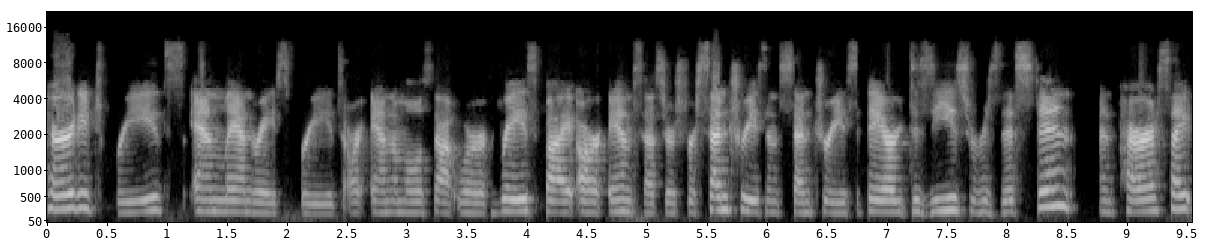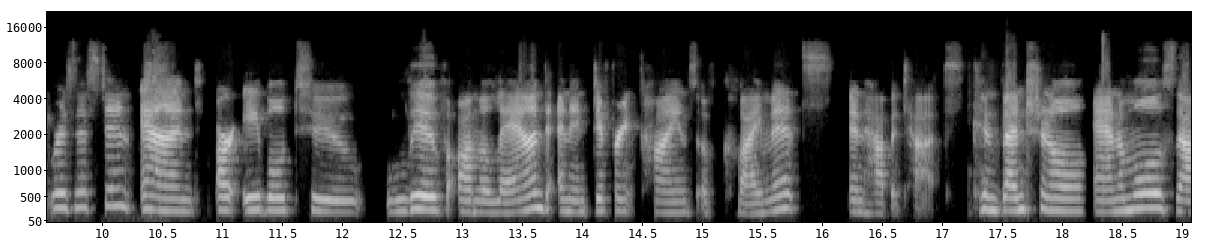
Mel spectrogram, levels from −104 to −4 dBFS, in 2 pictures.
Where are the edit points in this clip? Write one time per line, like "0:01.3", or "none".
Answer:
0:01.2
0:06.7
